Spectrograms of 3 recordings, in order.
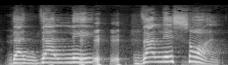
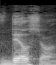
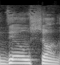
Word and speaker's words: Dale Sean: I want to call this name Dal Dal Sean, right? Is that the right is that the correct pronunciation? No, it's Dale Sean. Okay. Dale Sean.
